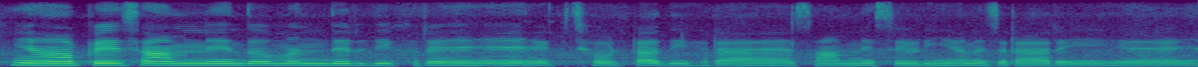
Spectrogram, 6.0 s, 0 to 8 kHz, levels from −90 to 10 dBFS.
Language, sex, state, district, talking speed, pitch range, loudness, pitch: Hindi, female, Bihar, Saran, 190 wpm, 205-220 Hz, -22 LUFS, 215 Hz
